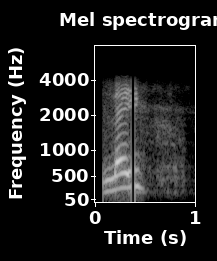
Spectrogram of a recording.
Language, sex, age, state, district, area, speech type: Manipuri, female, 60+, Manipur, Churachandpur, urban, conversation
